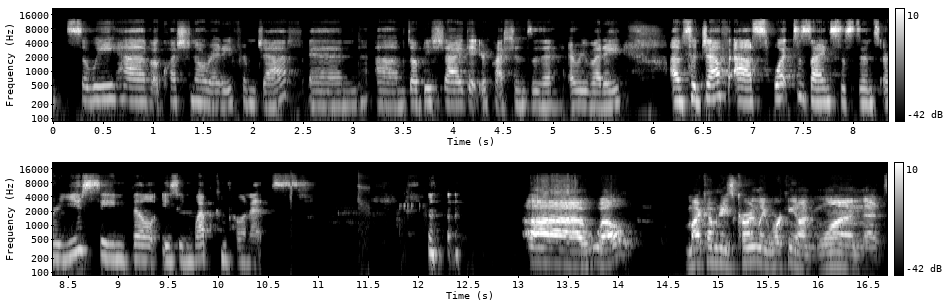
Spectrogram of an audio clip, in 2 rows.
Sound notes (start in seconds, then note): 13.1 laughs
